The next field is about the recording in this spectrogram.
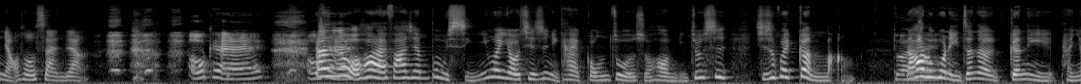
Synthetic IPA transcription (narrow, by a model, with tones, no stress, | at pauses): njɑ˨˩ʊʂo˥˧ʊsa˥˧nʈ͡ʂɤ˥˧jɑ̰˥˩ŋ | o˧ʊkʰe˦˥ | a˥˧n̩˥˩wɔ˨˩xo˥˩ʊla˧˥ɪfa˥ɕjɛ˥˧npu˥˩ɕi˧˥ŋi˦˥nwe˥˩ɪjo˧˥ʊt͡ɕʰi˧˥ʂ̬ɻ̩˧˥˦ni˨˩kʰa˥˩n˨˩ko˥˦ŋt͡swɔ˥˩d̪ə˩ʂɻ̩˧˦xo˥˩ʊni˨˩t͡ɕjo˥˧ʊʂɻ̩˥˩ | t͡ɕʰi˧˥ʂ̬ɻ̩˧˦xwe˥˧ɪkə˥˩ŋmɑ̰˧˦ŋ | ɻt̪a˧˥nxo˥˩ʊɻu˧˥kwɔ˨˧˦ni˨˩ʈ͡ʂə˦˥nd̪ə˨kə˦nni˨˩pʰə˧˥ŋj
